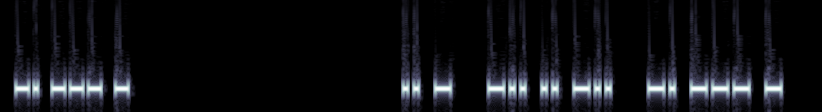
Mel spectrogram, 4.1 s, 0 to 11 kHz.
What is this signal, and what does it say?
Morse code, heard as a keyed tone, about 58 wpm, 700 Hz. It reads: NOT IT DID NOT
